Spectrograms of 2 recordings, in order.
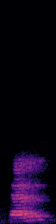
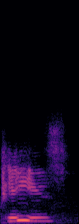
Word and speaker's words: Pez: Pez. Pez. How do you say it? Pez. Are you sure it's pez and not peas?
